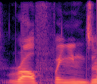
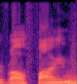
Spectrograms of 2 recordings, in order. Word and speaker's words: Ralph Fiennes: No, like the Ralph Fiennes or Ralph Fiennes. – Ralph Fiennes. He's a pretentious fuck who thinks the L doesn't need to be pronounced.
